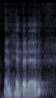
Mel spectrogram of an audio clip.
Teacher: When I change to inhibited, this stopped T changes to a flap T because it's now between two vowel sounds, and it sounds more like a D, inhibited. The stress is still the same with the main length and stress on the hib syllable, the second syllable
